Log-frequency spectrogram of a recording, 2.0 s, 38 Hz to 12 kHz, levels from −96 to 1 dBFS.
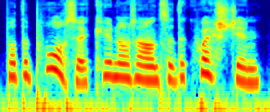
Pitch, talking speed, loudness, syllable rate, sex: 225 Hz, 235 wpm, -16 LUFS, 5.7 syllables/s, female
